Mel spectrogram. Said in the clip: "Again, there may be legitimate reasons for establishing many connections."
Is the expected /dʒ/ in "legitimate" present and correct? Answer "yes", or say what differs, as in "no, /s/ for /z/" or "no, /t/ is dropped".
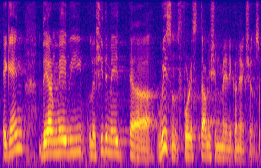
no, /ʃ/ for /dʒ/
